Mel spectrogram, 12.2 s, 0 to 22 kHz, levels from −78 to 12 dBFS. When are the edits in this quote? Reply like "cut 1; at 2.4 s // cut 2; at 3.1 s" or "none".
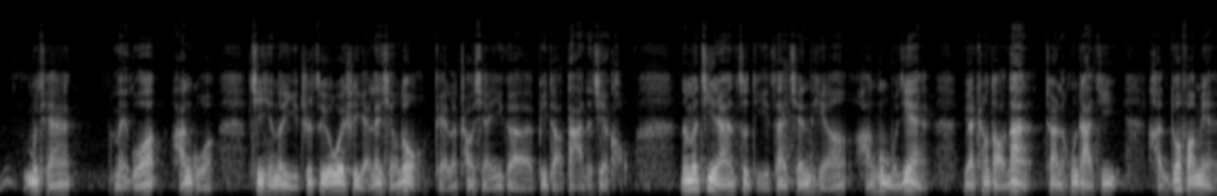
cut 1; at 1.0 s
